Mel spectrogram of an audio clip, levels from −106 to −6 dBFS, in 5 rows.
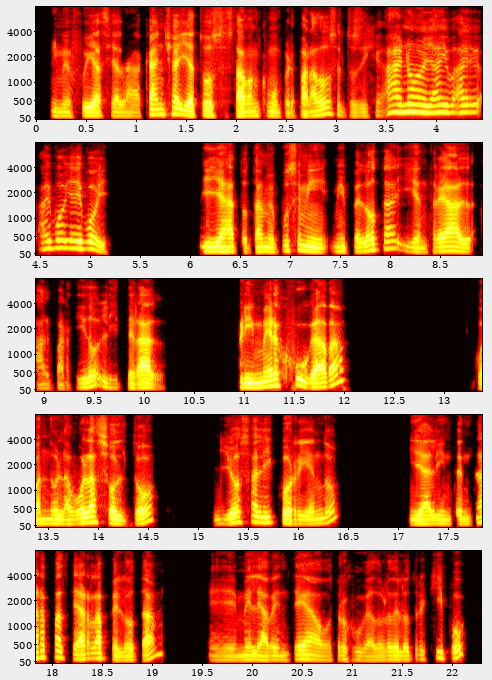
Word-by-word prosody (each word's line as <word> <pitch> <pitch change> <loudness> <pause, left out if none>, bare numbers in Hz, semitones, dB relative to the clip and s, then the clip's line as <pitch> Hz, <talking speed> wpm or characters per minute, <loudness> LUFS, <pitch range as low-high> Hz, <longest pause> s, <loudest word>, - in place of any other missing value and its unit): y 105 - -9
me 100 -1 -5
fui 105 +2 0
hacia 100 0 -1
la 95 0 -8
cancha 135 - +1
y - - +1
ya 115 -2 +7
todos 110 -2 0
estaban 105 0 +2
como 105 -3 -5
preparados, 110 +9 -2
entonces 95 0 -12
dije: 100 +4 -15
"Ay 195 +3 +1
no, 200 0 +2
ya 180 0 0
ahí 190 +1 0 0.4
ahí 175 +3 -5
voy, 200 +1 -4
ahí 190 - +4
voy". 175 - -2 0.9
Y 115 -1 0
ya, 115 -1 +6
total, 115 +1 -4
me 110 -2 -1
puse 135 +7 -5
mi 115 -6 +2
mi 110 -1 -6
pelota 150 - -1
y 115 -8 -8
entré 110 +4 0
al 115 -4 +3
al 95 -1 -14
partido, 105 - -4
literal. 110 -2 +2 0.7
Primer 115 +7 +6
jugada 120 -8 +4 1.3
cuando 110 +3 0
la 105 -2 0
bola 120 +7 +5
soltó, 110 - +1 0.6
yo 110 +6 0
salí 140 -1 -1
corriendo, 110 -3 0 0.7
y 110 0 0
al 105 0 +1
intentar 110 +9 -3
patear 135 -7 0
la 140 0 0
pelota, 105 - -3 0.5
eh, 100 0 -12
me 105 +2 -5
le 110 -1 -3
aventé 105 +3 -2
a 115 -2 -2
otro 100 +2 -10
jugador 100 +1 -9
del 105 0 -3
otro 105 +3 -10
equipo, 155 +8 -5
110 Hz, 165 wpm, -25 LUFS, 105-135 Hz, 1.3 s, ya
